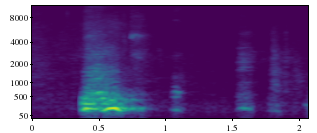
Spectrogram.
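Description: A woman's short laugh: one loud burst, then a few faint chuckles.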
